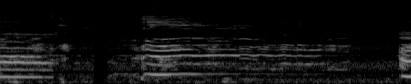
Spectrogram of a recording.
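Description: A sung note from a children's song breaks off about a second in; after a short gap, one long high sung note is held, slowly fading.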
